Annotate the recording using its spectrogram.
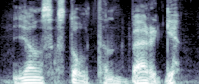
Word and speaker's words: Jens Stoltenberg: Jens Stoltenberg, så uttalas han på norska.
